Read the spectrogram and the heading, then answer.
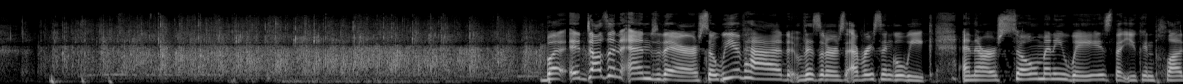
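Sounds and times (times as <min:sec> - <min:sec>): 
audience applause welcoming visitors: 0:00.0 - 0:06.6
speech: 0:05.4 - 0:11.8.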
